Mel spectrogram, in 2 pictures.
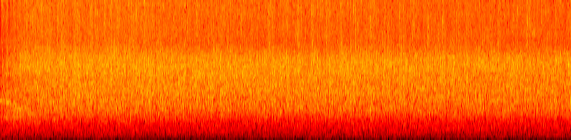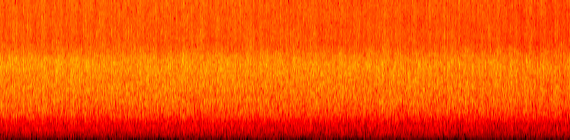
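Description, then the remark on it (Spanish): Sustained audience applause fills the whole stretch, a dense, steady wash of many hands clapping at a constant loudness without letting up, with no voices rising above it. “Y este aplauso que suba hasta el cielo para ti, Juan Martínez Cerrillo.”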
